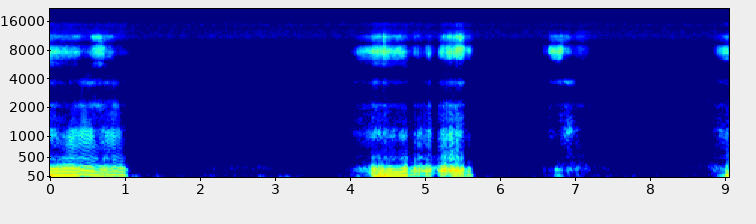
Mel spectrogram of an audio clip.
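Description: Low rattling snores with each in-breath separated by quiet pauses, about 14 per minute and somewhat irregular.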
